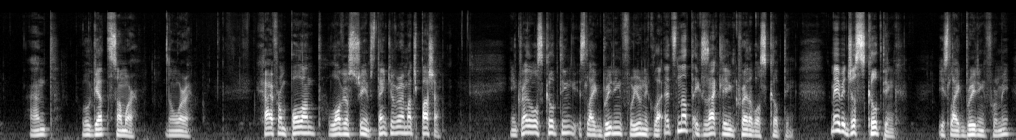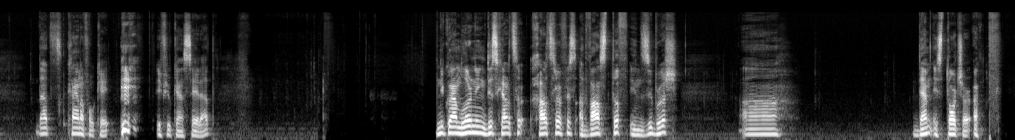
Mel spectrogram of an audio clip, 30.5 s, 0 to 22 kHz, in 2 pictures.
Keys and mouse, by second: 25.4-28.7 ctrl+alt+shift+right drag, 29.6 3.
